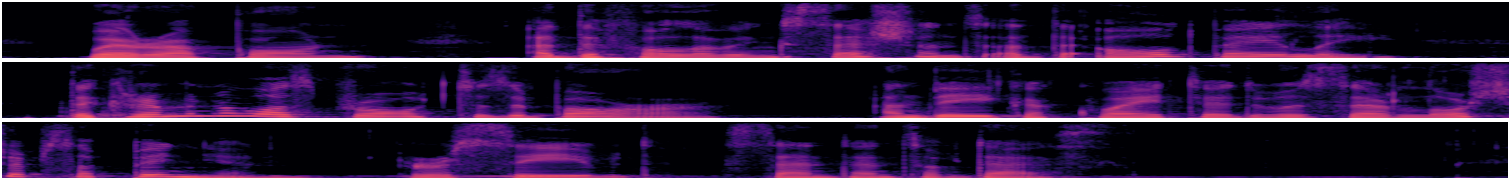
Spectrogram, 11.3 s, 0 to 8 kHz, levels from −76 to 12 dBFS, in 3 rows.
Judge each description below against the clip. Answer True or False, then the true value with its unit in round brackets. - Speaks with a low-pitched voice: False (180 Hz)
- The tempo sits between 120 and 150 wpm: True (145 wpm)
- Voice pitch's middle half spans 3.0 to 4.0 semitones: False (5.0 semitones)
